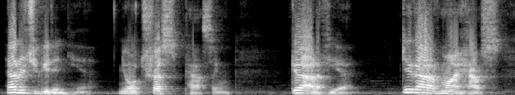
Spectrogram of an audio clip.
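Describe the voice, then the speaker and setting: An actor playing a grumpy, suspicious old miser in a radio drama, with a blustering, theatrical delivery. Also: male voice, medium pitch, normal speed. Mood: indignant. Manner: excitable, indignant, blustering.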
